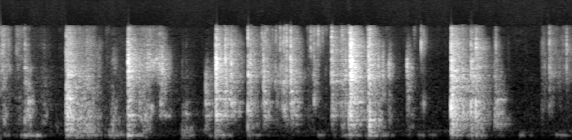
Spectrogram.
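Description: Items clatter as hands rummage through a plastic bin.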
